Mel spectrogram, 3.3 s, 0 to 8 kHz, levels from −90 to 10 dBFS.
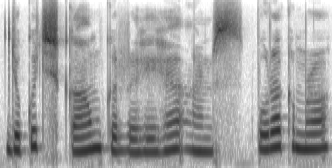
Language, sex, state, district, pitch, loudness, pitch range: Hindi, female, Himachal Pradesh, Shimla, 230 Hz, -16 LUFS, 205-245 Hz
